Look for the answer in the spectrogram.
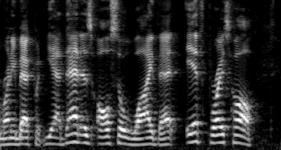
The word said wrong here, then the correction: Breece Hall: Breece Hall, excuse me, Breece or Bryce Hall, why, What do I keep saying? Yeah, Breece Hall.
